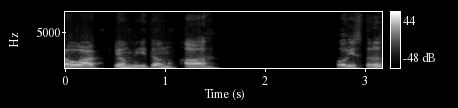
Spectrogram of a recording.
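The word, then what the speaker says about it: वाक्यमिदमाह: यहाँ वाक्यम इदम माह, वाक्यम इदम माह ऐसा उच्चारण नहीं होगा। उच्चारण क्या होगा? वाक्यम इदम आह।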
